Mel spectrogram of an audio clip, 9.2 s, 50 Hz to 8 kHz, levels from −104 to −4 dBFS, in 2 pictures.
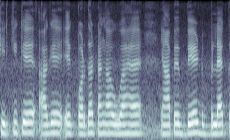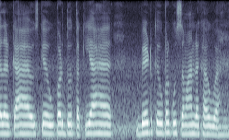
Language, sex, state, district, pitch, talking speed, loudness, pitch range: Hindi, male, Bihar, West Champaran, 195 Hz, 185 wpm, -14 LUFS, 190-205 Hz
